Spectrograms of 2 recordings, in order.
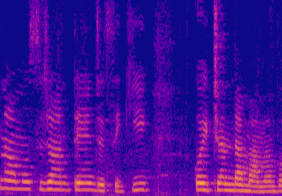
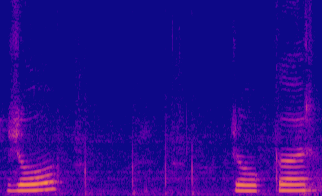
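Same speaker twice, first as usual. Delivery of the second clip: drawn-out words, long pauses between; slow dictation; much slower than usual. Shown as a demonstration. Teacher giving children doubled words to write, slow dictation. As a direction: leave time to write after each word.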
